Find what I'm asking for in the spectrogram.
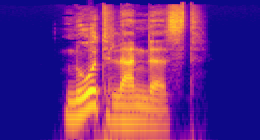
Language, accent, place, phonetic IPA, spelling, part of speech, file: German, Germany, Berlin, [ˈnoːtˌlandəst], notlandest, verb, De-notlandest.ogg
- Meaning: inflection of notlanden: 1. second-person singular present 2. second-person singular subjunctive I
